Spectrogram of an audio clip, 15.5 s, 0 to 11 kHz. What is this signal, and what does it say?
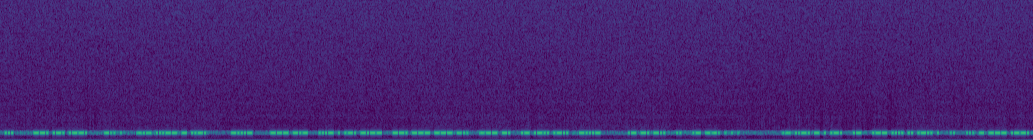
Morse code, heard as a keyed tone, about 46 wpm, 590 Hz. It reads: S GRP DE K3TF <BT> OK VERY GOOD ON ALL <BT> AND I AGEEE AFTER A WHILE I STOP
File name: archived / CRSnet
